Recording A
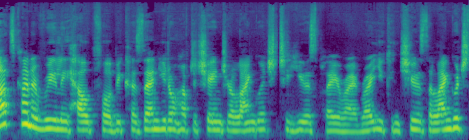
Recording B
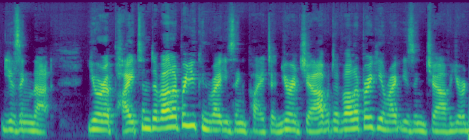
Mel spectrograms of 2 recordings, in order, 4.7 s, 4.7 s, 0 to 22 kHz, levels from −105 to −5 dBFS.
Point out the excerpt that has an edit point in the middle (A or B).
A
